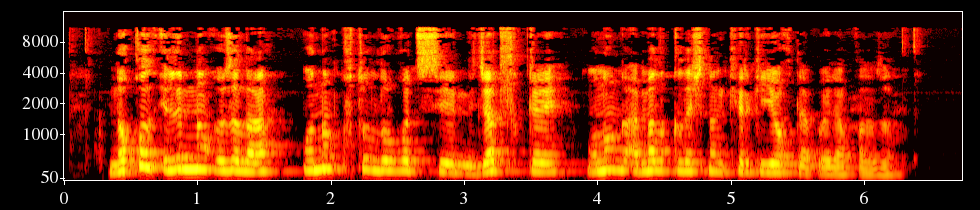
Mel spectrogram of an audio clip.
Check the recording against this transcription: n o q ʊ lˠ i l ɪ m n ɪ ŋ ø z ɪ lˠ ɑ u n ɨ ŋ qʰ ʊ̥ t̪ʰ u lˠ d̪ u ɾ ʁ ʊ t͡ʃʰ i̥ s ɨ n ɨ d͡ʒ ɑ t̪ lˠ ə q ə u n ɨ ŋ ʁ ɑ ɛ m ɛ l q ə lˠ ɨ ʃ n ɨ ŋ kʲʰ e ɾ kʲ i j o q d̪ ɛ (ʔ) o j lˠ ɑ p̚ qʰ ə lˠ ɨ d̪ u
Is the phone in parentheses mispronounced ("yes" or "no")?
yes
